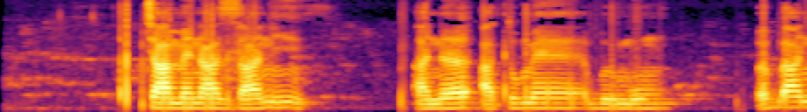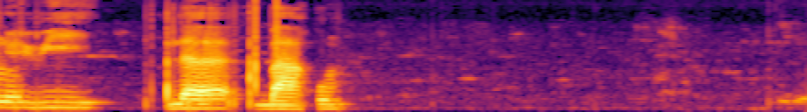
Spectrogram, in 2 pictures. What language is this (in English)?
Bafia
